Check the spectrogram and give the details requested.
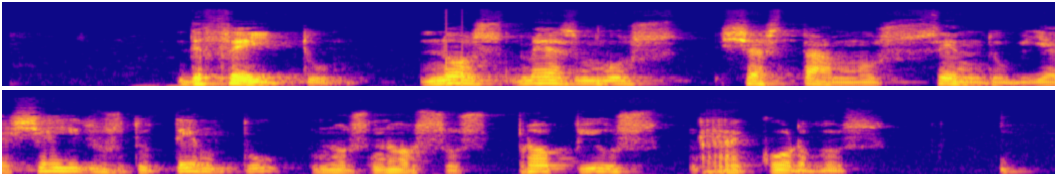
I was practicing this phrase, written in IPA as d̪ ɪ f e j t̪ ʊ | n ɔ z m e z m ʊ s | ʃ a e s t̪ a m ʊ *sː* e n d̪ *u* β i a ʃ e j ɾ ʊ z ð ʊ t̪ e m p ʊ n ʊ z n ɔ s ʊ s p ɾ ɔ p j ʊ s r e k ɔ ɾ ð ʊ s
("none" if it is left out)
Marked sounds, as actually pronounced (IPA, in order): sː, ʊ

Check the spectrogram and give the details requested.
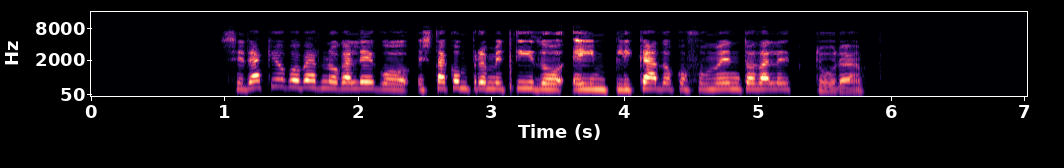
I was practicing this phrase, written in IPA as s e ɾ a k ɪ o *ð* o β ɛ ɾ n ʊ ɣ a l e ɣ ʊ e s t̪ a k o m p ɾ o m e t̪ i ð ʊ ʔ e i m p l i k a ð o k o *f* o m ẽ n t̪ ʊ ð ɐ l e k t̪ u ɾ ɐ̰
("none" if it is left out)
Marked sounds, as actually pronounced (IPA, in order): ɣ, f

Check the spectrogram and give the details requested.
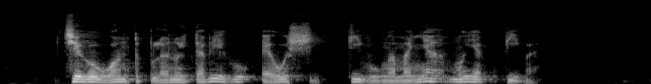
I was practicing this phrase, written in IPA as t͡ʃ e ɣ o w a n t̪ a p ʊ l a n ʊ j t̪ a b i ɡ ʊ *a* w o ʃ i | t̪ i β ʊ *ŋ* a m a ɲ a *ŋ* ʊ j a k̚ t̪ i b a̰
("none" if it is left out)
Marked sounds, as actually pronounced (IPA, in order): e, ŋ, m

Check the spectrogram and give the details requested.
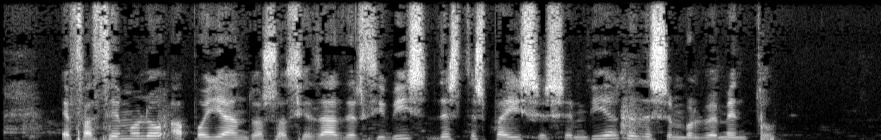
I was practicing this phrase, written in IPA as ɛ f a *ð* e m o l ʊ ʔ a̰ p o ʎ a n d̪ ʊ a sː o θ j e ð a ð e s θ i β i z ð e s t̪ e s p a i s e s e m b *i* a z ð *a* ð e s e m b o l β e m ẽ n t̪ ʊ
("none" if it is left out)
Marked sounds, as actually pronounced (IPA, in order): θ, i, e

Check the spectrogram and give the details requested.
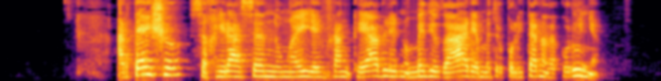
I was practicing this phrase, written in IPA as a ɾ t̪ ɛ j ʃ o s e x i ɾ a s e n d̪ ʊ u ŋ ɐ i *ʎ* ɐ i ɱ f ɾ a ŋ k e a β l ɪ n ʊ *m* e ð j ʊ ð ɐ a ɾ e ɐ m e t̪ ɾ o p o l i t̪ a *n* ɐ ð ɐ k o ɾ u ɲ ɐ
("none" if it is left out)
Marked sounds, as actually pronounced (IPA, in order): ʎ, m, n

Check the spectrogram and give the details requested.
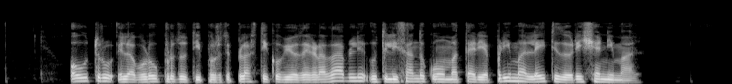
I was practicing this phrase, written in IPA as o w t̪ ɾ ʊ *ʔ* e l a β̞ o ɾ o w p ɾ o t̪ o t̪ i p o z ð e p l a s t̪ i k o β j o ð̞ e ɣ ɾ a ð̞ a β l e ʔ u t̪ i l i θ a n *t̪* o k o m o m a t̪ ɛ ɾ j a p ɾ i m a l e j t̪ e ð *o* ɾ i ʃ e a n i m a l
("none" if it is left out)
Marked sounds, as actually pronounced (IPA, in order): ʔ, d̪, o

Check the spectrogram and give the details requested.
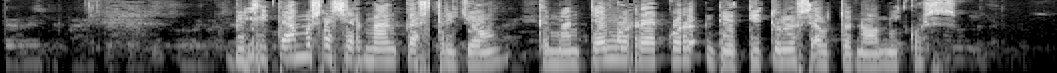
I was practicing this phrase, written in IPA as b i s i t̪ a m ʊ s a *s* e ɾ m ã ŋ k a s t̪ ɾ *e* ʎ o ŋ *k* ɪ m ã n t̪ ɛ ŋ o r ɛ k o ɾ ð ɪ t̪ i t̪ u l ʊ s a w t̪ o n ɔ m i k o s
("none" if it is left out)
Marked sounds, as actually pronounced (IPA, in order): ʃ, i, k

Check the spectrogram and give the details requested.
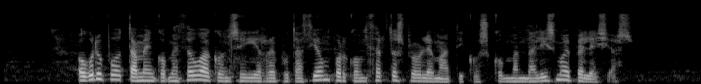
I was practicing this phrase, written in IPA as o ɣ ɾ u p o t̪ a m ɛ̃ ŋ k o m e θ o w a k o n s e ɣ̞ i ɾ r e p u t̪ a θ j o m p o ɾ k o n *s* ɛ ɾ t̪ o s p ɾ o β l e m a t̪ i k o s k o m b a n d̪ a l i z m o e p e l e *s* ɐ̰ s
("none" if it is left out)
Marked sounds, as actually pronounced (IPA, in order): θ, ʃ

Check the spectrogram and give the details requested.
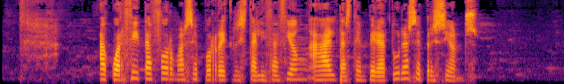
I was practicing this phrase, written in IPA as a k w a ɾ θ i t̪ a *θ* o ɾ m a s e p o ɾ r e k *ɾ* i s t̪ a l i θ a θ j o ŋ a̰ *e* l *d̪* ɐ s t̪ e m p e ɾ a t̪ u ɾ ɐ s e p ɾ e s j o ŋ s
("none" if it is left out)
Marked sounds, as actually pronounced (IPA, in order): f, ɾ, a, t̪

